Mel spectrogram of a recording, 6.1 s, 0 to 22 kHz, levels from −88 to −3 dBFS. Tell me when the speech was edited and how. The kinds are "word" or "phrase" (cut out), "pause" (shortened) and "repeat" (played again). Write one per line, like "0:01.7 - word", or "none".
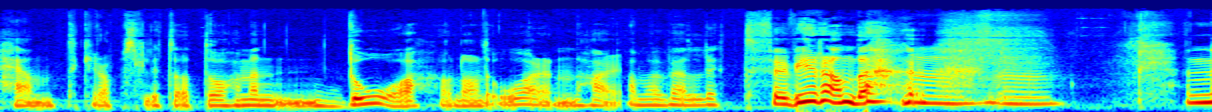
0:01.2 - word
0:02.4 - word
0:03.1 - word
